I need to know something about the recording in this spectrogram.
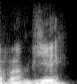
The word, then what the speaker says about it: Ranvier: O nodo de Ranvier, si quieren hablar bien en francés, sin pronunciar la R.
